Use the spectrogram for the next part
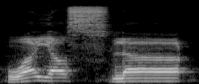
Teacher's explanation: صفت ہمس یعنی سانس جاری کریں گے، اور صفیر یعنی کہ سیٹی کی آواز آئے گی۔ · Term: صفت صفیر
